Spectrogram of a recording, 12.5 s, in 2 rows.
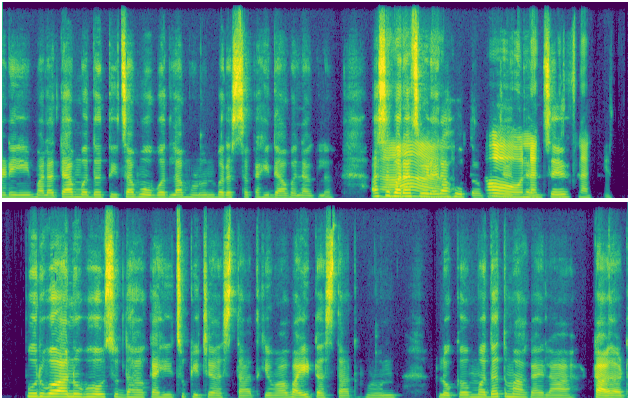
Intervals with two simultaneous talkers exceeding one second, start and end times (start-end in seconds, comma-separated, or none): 3.8-5.6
